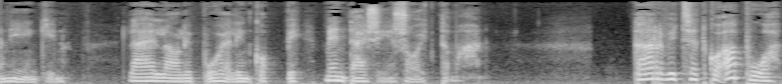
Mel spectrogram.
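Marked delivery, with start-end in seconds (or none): 4.7-5.8 put-on lightly raised boy's offer; a boy offering help, a bit higher; helpful boy. A narrator's reading. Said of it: "Niko kysyi".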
